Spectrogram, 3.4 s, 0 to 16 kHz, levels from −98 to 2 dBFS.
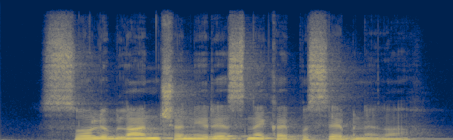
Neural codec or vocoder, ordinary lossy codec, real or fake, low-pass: none; none; real; 14.4 kHz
